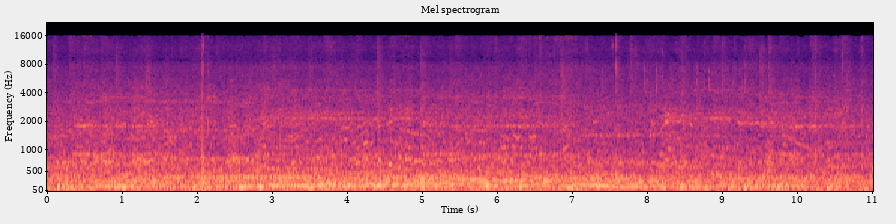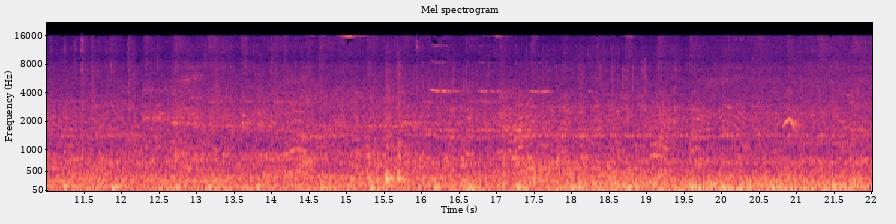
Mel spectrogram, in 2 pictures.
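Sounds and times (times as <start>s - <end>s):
crowd chatter: 0.0s - 22.0s
music: 0.0s - 22.0s.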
